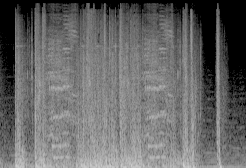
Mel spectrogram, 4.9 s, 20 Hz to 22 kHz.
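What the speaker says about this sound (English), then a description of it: "Pistol reaction shot, it was called." Pistol reaction shots go off in the video game Warhammer 40k Battlesector, a dense volley of sharp cracks and thumps packed close together over several seconds, then two brief separate bangs near the end.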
